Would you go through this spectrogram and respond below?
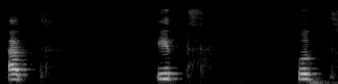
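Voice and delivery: अत, इत, उत with an audible breath of air after the त; airy final t. Shown as a demonstration. Teacher shows students the breathy final t, airy and light. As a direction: release each final त with a puff of air. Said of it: "आ रही है हवा की आवाज़ आखिर में".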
